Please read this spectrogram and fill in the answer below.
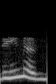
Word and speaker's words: Deana: So yes, it's Deana, like two E's, but it's spelled like Dean with an A on the end. When I first saw it, I thought it was Deana too, but that was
